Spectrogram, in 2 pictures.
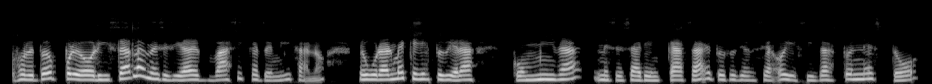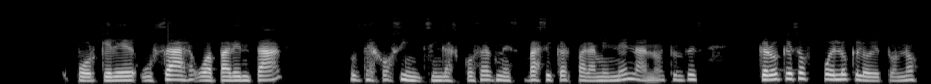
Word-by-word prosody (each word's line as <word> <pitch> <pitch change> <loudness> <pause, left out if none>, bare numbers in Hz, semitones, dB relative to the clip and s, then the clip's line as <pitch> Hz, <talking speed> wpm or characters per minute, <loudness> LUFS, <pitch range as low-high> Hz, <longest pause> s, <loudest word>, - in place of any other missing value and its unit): sobre 215 +1 +2
todo 260 +2 +3
priorizar 215 +1 +4
las 395 -1 +4
necesidades 215 -5 +2
básicas 215 +3 -1
de 180 0 -6
mi 195 +5 -6
hija, 235 - -7
¿no? - - -9 0.4
Asegurarme 225 +4 +5
que 250 - 0
ella 240 0 +1
tuviera 215 -1 +3 0.4
comida 225 - +2
necesaria 195 -1 -2
en 185 - -3
casa, 205 +2 +2
entonces, 220 -4 -3
yo 200 - -4
decía: 190 0 -6
"Oye, 225 -2 0
si 190 -1 -6
gasto 205 +3 -3
en 235 +1 +1
esto 225 -3 -3 0.9
por 175 -1 0
querer 185 +1 +2
usar 210 +4 +3
o 185 +1 0
aparentar, 185 - +3 0.7
pues, 210 -5 -6
dejo 210 0 -6
sin 190 -5 -1
sin 185 -2 -4
las 180 -1 -5
cosas 190 +3 -4
nes 185 -3 -3
básicas 205 +1 -1
para 185 -3 -2
mi 180 0 -3
nena", 210 +4 -2
¿no? - - -7
Entonces, 210 +1 -5 0.6
creo 220 +2 +4
que 255 - 0
eso 270 +1 +1 0.2
fue 230 -2 +2
lo 230 +1 +2
que 225 - -3
lo 185 - +1
detonó. 175 +3 -5
210 Hz, 165 wpm, -18 LUFS, 190-225 Hz, 0.9 s, Asegurarme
